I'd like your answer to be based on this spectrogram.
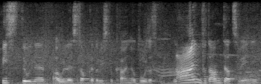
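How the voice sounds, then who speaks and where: A man giving live gameplay commentary, joking around and breaking into sudden shouts. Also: fairly high pitch, brisk, background noise. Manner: excitable, jokey, prone to sudden shouts. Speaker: let's play commentator.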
